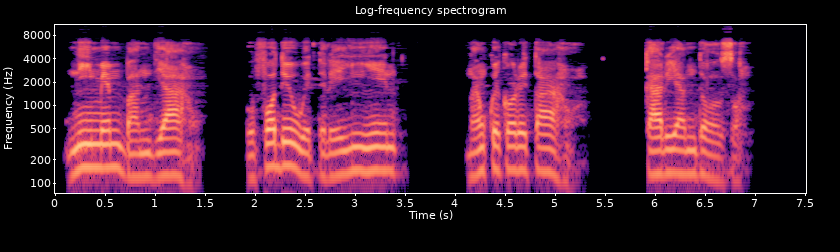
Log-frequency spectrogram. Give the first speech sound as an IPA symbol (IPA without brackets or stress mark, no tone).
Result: n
